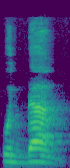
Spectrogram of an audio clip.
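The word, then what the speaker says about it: قدام: Nah, kudam itu pelafalannya menjadi udam.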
